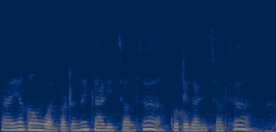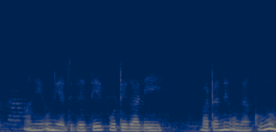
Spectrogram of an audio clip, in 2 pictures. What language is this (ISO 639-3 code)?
nep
